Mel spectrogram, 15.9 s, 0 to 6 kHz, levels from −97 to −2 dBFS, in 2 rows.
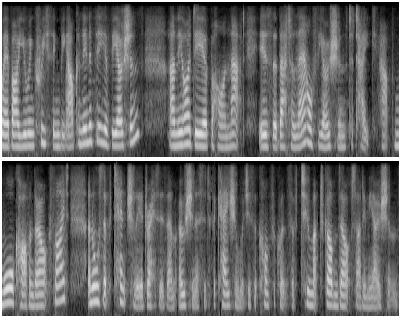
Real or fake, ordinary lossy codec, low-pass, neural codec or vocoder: fake; AAC, 32 kbps; 5.4 kHz; codec, 16 kHz, 0.2 kbps, FocalCodec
